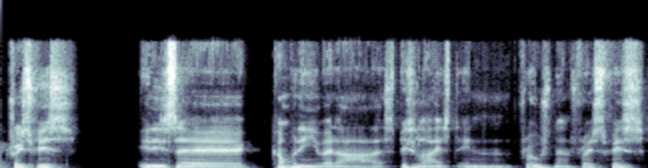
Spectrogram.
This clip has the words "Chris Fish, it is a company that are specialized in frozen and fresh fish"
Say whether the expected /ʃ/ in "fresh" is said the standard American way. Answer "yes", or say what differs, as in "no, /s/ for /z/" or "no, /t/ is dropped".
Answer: no, /s/ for /ʃ/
